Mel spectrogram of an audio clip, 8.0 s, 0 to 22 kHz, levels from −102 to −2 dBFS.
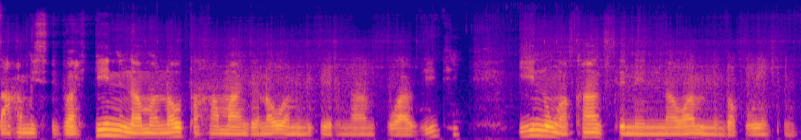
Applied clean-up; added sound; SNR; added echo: neural mask model RNNoise.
